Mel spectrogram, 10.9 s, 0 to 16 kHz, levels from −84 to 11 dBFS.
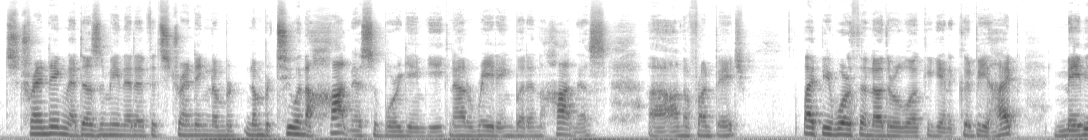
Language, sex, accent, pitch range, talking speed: English, male, American, 120-150 Hz, 230 wpm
